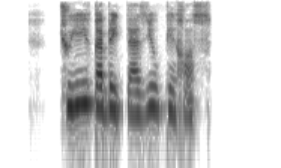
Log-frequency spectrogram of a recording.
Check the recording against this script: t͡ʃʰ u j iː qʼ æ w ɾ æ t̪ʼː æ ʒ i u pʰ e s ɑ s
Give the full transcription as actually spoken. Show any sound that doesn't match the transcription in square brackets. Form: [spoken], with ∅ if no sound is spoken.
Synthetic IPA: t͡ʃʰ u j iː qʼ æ [b] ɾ [i] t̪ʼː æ [z] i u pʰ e [χ] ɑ s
